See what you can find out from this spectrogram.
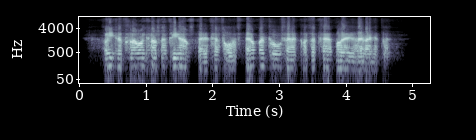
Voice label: pilot announcment welcom; announcement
